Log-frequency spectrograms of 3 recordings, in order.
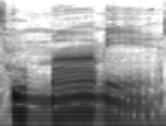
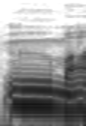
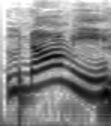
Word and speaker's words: umami: Umami. – Umami. – Right? I got it right. – Yes. Because last time you were like, unami.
